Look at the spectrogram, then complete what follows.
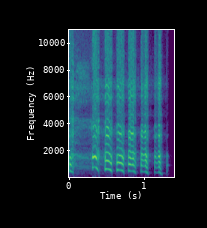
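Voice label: Vox Happy, voices heroes English; kingsraid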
